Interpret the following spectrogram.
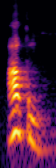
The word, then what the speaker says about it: عقل: ہم پڑھتے ہیں عقل۔ عقل لفظ غلط ہے، یہاں پر کاف پر زبر نہیں ہے، عقل نہیں ہے، بلکہ یہ کیا ہے؟ عقل، اور اس کا درست تلفظ اور صحیح تلفظ یہی ہے، عقل۔ اس کو عقل نہیں پڑھنا چاہیے۔ اسی طرح سیاح، سیاح،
